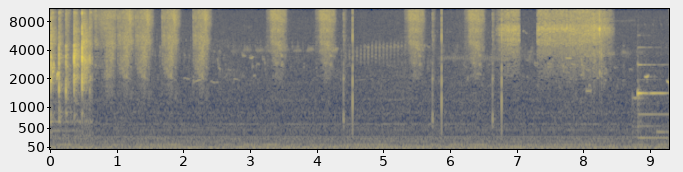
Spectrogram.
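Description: Fine sand being scratched by hand to draw lines: about ten short, hissing scrapes, the longest about a second near the end, over a steady low hum.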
